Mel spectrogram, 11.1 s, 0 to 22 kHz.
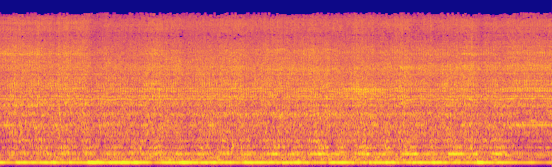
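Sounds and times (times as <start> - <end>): washing machine motor humming: 0.0 - 11.0.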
